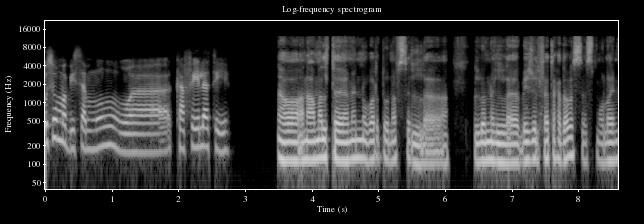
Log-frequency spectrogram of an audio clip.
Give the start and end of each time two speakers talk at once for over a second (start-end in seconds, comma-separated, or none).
none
